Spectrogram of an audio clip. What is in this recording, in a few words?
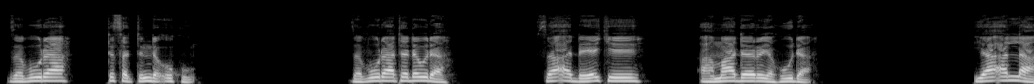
hausa bible drama, psalms; hausa bsn nt drama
